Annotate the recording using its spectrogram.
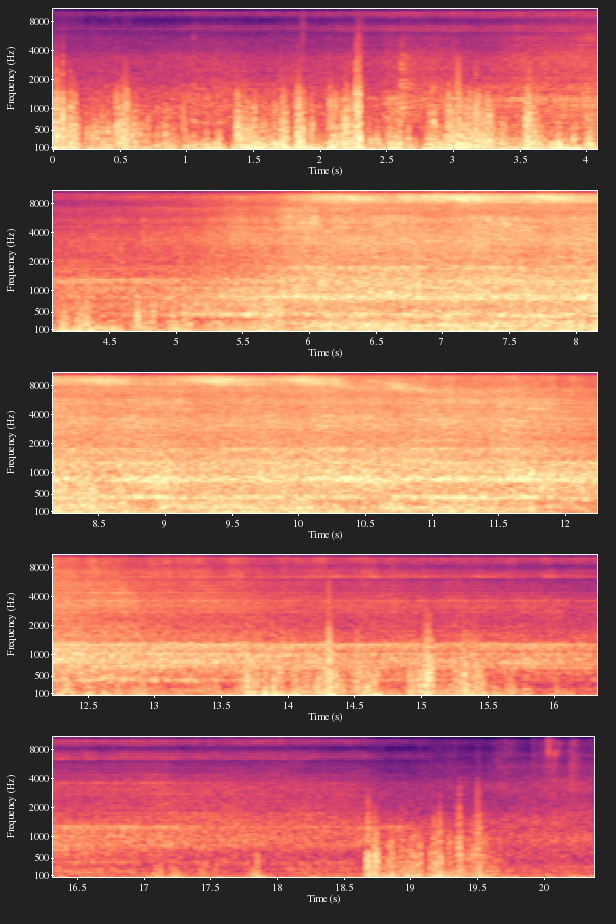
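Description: A pair of CrossCountry Voyager diesel-electric multiple units passing through the station. Engine and wheel noise grows into a loud, steady rush with a high whine for several seconds, then fades as the train runs away. Wind buffets the microphone near the start.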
